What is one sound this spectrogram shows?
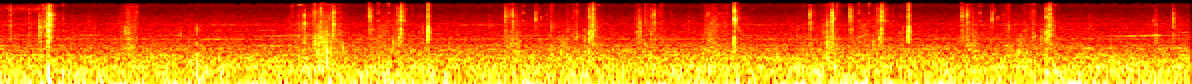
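Weapons click and clatter as they are switched.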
